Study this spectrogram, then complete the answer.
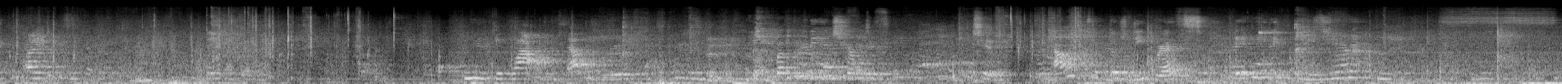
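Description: Children speak loudly in a large echoing hall.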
